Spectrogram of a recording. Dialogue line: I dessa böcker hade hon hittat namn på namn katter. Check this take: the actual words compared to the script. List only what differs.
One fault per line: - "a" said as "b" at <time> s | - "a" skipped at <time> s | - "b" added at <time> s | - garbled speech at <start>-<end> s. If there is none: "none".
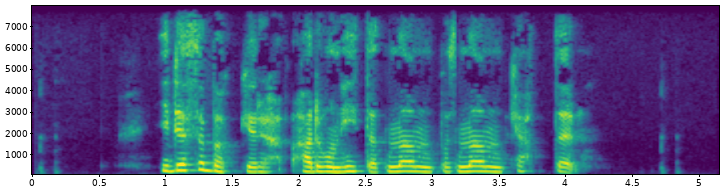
none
